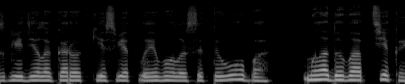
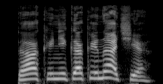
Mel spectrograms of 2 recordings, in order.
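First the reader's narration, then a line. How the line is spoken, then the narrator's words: Young man shouting. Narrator (Russian): выкрикнул какой-то молодой человек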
